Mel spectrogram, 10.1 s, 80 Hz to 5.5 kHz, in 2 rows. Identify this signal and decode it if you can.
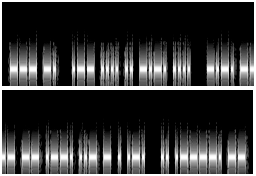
Morse code, heard as a keyed tone, about 25 wpm, 600 Hz. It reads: ON WHICH COMPUTER I'M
